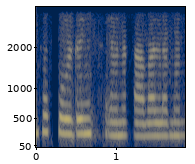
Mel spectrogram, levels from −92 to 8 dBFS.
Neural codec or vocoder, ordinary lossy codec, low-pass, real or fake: none; none; 3.6 kHz; real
